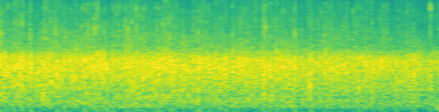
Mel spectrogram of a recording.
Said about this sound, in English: So give these guys a round of applause as they make their way out here.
